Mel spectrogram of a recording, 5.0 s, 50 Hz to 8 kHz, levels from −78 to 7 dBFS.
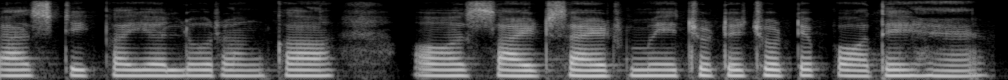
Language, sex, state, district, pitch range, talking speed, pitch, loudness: Hindi, female, Chandigarh, Chandigarh, 210-215 Hz, 155 wpm, 215 Hz, -16 LUFS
